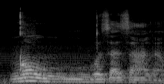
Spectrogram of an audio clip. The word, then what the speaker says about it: Nkosazana: And the name that I give myself, and actually is pronounced Nkosazana with the click. Yes. All right. But I would just say Nkosazana, so it's more, I always get tripped up with this.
